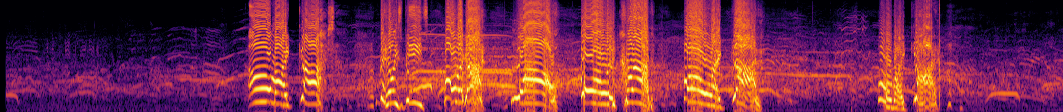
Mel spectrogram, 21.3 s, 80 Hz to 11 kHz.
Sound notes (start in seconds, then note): 0.0 crowd cheering; 4.9 someone shouting like an idiot; 8.0 crowd cheering louder; 9.7 crowd getting louder; 15.6 crowd cheering loud; 19.1 crowd cheering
